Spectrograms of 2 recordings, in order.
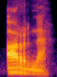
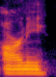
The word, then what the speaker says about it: Arne: sound cooler he said his first name is pronounced Arna Arna arlot okay uh not Arie he's like it's not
